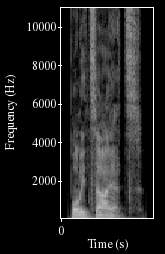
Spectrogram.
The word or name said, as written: policajac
